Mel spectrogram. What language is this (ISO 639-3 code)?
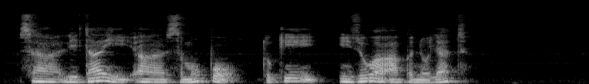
pwn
